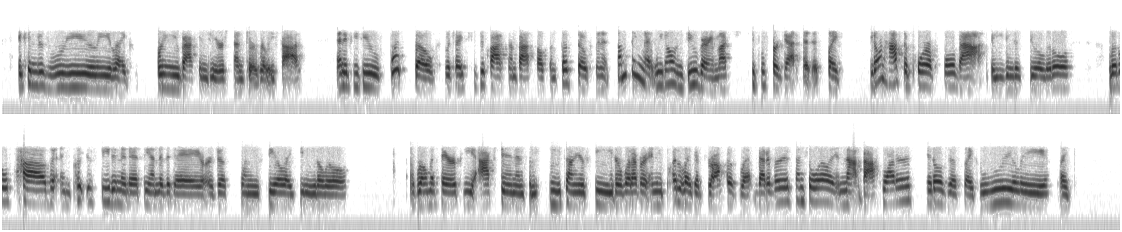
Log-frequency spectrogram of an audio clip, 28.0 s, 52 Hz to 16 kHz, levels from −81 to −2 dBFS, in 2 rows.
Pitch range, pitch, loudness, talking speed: 170-210 Hz, 185 Hz, -24 LUFS, 240 wpm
